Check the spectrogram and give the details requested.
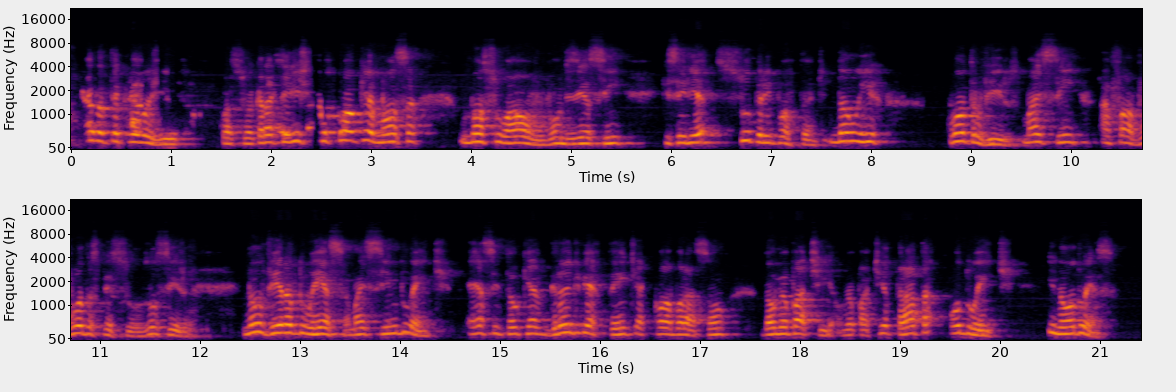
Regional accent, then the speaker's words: Leopoldina, Minas Gerais, Brazil; Eu sou natural de Leopoldina

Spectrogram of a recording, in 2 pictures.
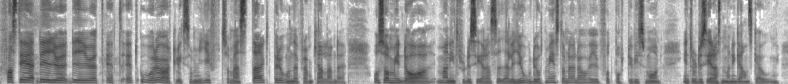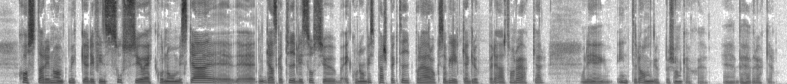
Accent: Gothenburg, Västra Götaland, Sweden; Jag växte upp i Bergsjön

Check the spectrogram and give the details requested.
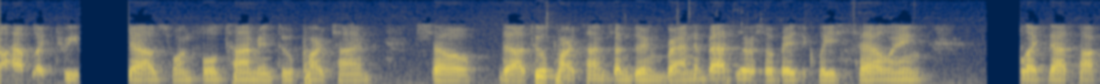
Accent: Philippines; moved away as an adult; now in Minnesota, United States; I'm from the Philippines 4 years ago, came to the United States

